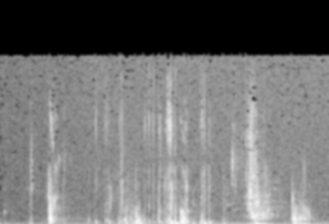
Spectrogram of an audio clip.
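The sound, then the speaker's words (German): Someone takes a sip of a drink on a hot day, with a run of wet mouth clicks and swallowing sounds repeating quickly and fairly loud. “ich muss mal einen Schluck trinken, Leute”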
